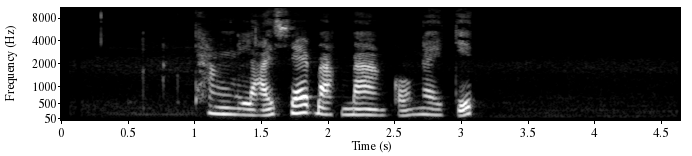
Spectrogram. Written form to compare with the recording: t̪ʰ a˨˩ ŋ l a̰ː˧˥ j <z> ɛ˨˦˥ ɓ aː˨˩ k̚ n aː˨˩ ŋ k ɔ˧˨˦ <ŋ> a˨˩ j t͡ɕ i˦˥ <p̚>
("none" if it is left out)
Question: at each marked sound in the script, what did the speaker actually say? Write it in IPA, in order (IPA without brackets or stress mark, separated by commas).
s, ŋ, t̚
